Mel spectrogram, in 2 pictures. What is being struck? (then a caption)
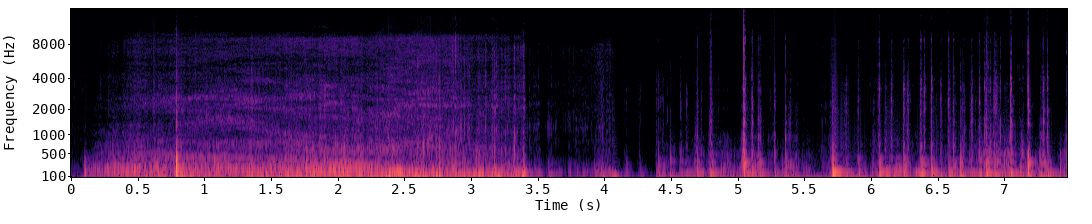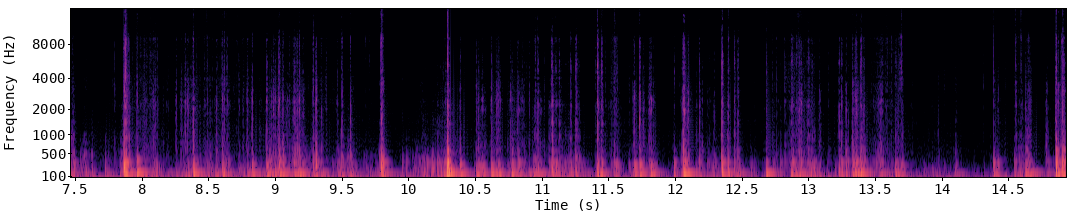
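Thin wood veneer strip. Fingernails tap and scratch the surface of a thin, flat wood veneer strip about 15 cm long resting across two foam-covered microphones. A dense, steady scratching rasp comes first, then a quieter stretch of many quick, dull taps and soft scrapes over a low, boomy body. The close pickup makes it sound heavy in the bass.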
